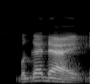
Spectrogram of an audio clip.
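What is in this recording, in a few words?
"bergadai", Malay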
